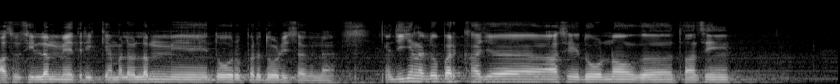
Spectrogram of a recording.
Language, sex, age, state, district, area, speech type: Dogri, male, 18-30, Jammu and Kashmir, Kathua, rural, spontaneous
